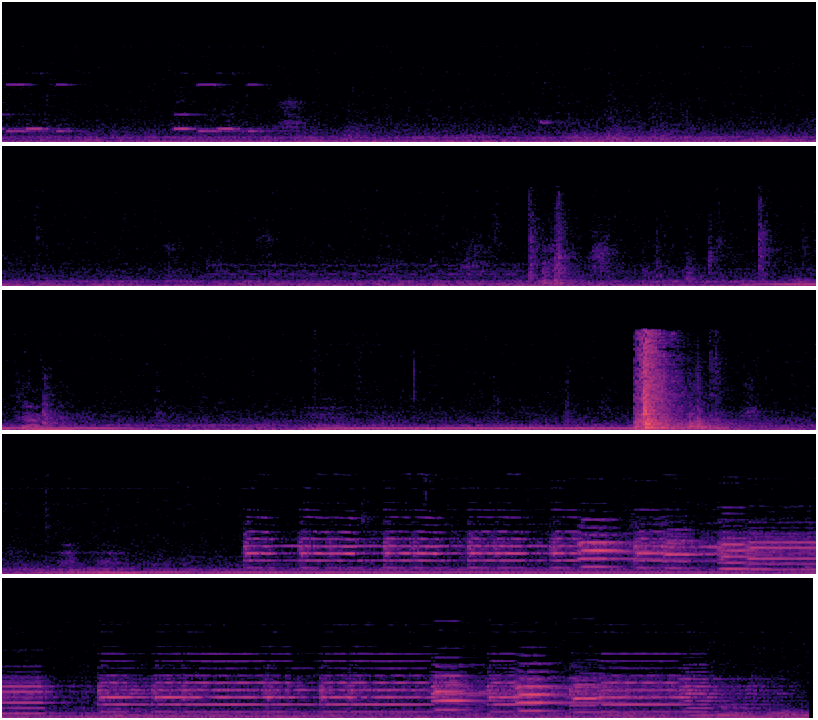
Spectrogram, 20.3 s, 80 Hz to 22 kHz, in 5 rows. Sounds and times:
Music: 13.5 - 20.3.

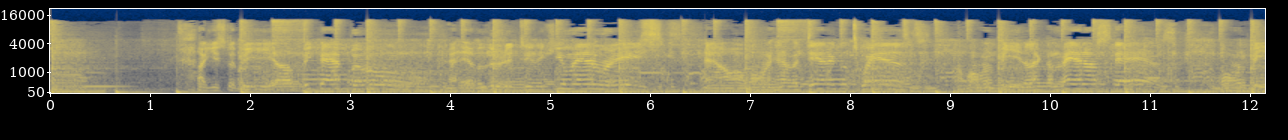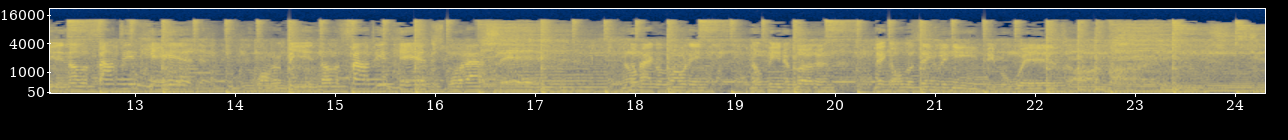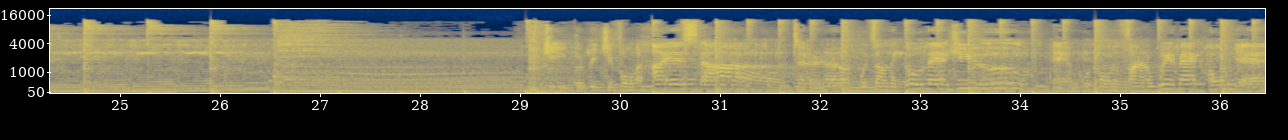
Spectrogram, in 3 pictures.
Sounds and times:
Heavy metal: 0.0 - 36.4
Progressive rock: 0.0 - 36.4
Psychedelic rock: 0.0 - 36.4
Punk rock: 0.0 - 36.4.

